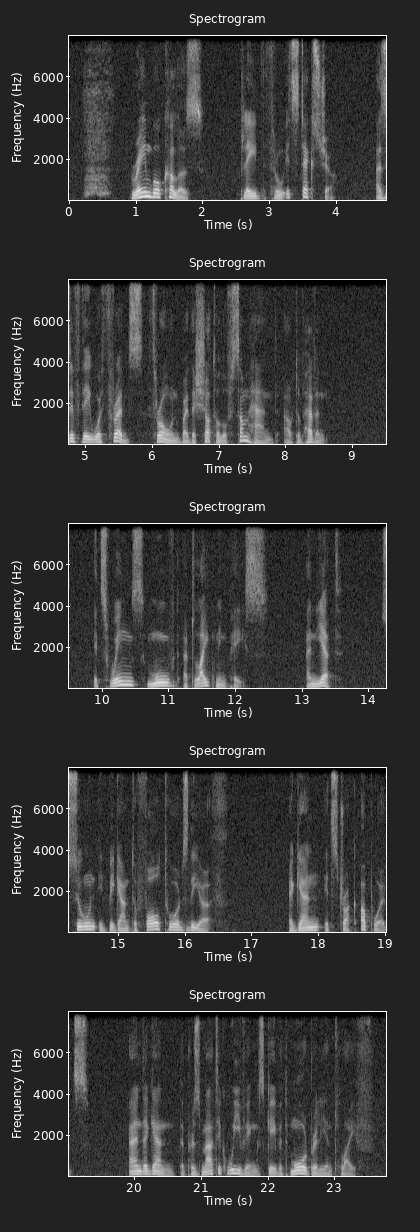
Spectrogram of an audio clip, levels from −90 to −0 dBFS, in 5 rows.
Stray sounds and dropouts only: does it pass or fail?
fail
